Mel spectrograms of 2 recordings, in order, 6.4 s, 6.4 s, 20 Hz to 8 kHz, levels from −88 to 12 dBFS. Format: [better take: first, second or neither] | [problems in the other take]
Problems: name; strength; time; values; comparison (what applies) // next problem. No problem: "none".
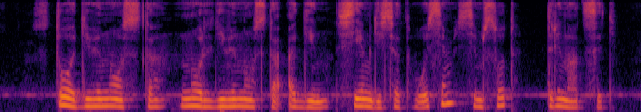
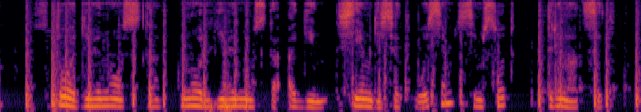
first | noise reduction (classical method spectral subtraction)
